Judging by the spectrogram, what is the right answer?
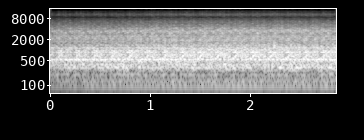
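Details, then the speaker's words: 1996 Ford F-250 7.3 Powerstroke sitting 10 years, after fuel was added to the front tank, glow plugs in use: uneven chugging at roughly two beats a second while cranking as some cylinders catch, then it starts and runs. "seems like part of it wants to start so let's see what these bow plugs hey there it is"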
